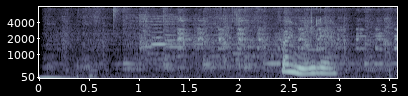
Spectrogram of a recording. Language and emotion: Russian, neutral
